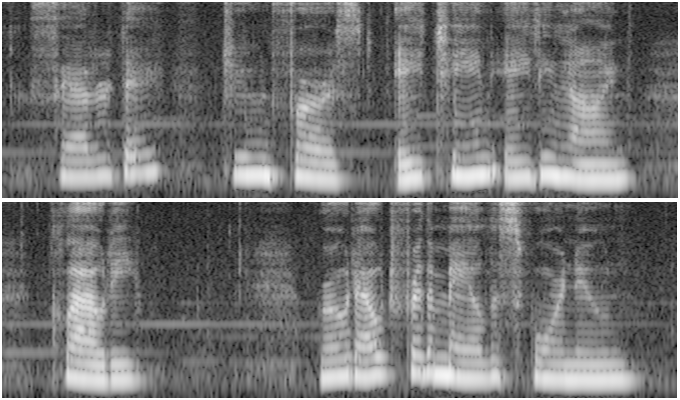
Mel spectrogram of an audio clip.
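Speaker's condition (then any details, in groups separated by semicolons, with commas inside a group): No condition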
